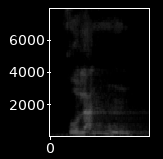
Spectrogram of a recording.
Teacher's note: ید دال پر قلقلہ، خلن خا لام کو نون میں ملائیں گے کیونکہ نون پر تشدید ہے، اور تشدید والا حرف دو مرتبہ پڑھا جاتا ہے، اور یہاں غنہ ہوگا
